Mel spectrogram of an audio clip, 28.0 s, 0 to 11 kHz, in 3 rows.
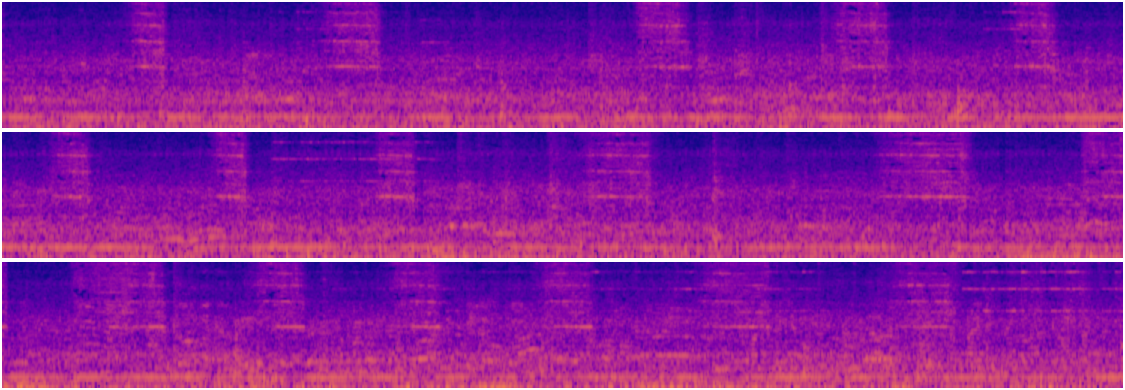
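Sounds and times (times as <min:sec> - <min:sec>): band saw humming: 0:00.0 - 0:28.0.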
